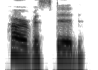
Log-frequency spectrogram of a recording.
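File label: "harvested", British English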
